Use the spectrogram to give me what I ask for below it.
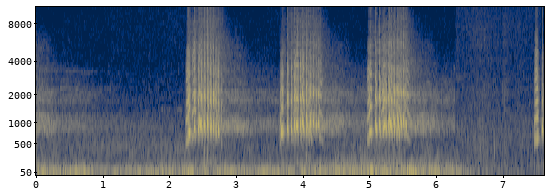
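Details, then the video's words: Sandhill crane calling in a series of loud, rolling, trilled bugles, three full calls about a second and a half apart, a fourth just starting at the end. "Sandhill Crane Vocalizations"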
